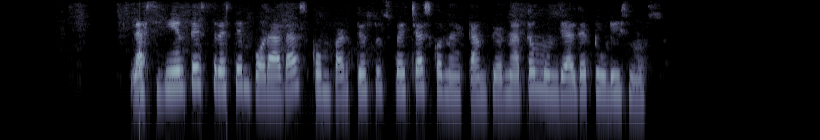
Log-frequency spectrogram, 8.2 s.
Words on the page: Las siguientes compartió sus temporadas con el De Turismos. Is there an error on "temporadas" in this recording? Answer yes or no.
yes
